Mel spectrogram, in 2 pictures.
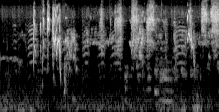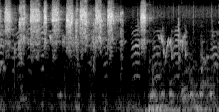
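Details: Budgies chattering in quick, high, rasping chirps repeated in a steady run, several notes per second, then fading into softer warbles with low knocking at the end.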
